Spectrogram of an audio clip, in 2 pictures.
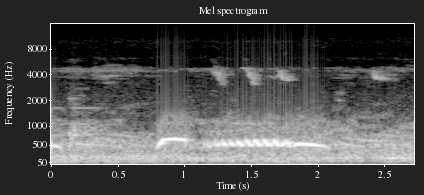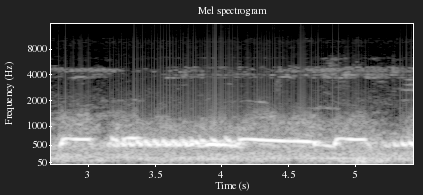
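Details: Spotted dove singing in the morning, a short rising note then a long tremulous rolled coo that falls at the end, repeated twice, with a few thin high chirps from other birds.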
